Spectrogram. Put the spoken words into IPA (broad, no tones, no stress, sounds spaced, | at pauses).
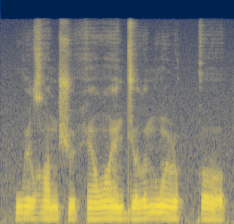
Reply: w ʉ l ʁ ã n ʃ ʉ h ẽ lˠ ẽ dʲ ʊ l ʊ n w õ ɭ o kː ɤ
